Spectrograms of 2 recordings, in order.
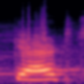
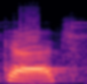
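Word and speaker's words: catch: ঠিক একইভাবে এখানে আমরা দেখছি কিচেন, ট উচ্চারণ হবে না, কিটচেন আমরা বলবো না, ক্যাটচ বলবো না, টি সাইলেন্ট ক্যাচ, ডিটচ বলবো না, ডিচ, এবং ওয়াচ বলবো না, ওয়াচ।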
